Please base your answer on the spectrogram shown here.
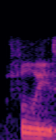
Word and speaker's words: Filice: Well, when my ancestors came from Italy, it should be Felice, but the American tongue was like Felice.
